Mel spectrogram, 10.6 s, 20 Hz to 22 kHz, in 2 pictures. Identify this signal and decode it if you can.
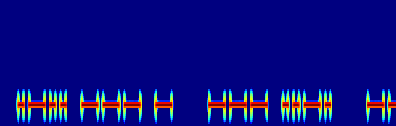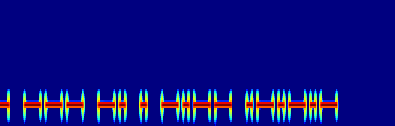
Morse code, heard as a keyed tone, about 17 wpm, 700 Hz. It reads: LOT OF MONEY.
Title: Sentences from Top 1000 Words - Review Part 5 - 17wpm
